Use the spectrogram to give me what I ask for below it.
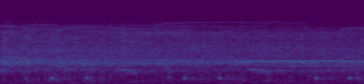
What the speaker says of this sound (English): And now the crowd will make some noise.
